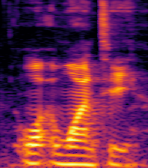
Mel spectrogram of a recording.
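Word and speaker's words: yuan-ti: take you that's okay I pronounce it like a one yeah on that's fine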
